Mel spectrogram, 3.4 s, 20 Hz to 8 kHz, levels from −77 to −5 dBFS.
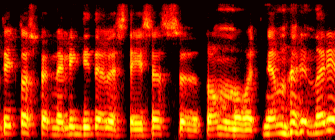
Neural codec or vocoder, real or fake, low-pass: none; real; 7.2 kHz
